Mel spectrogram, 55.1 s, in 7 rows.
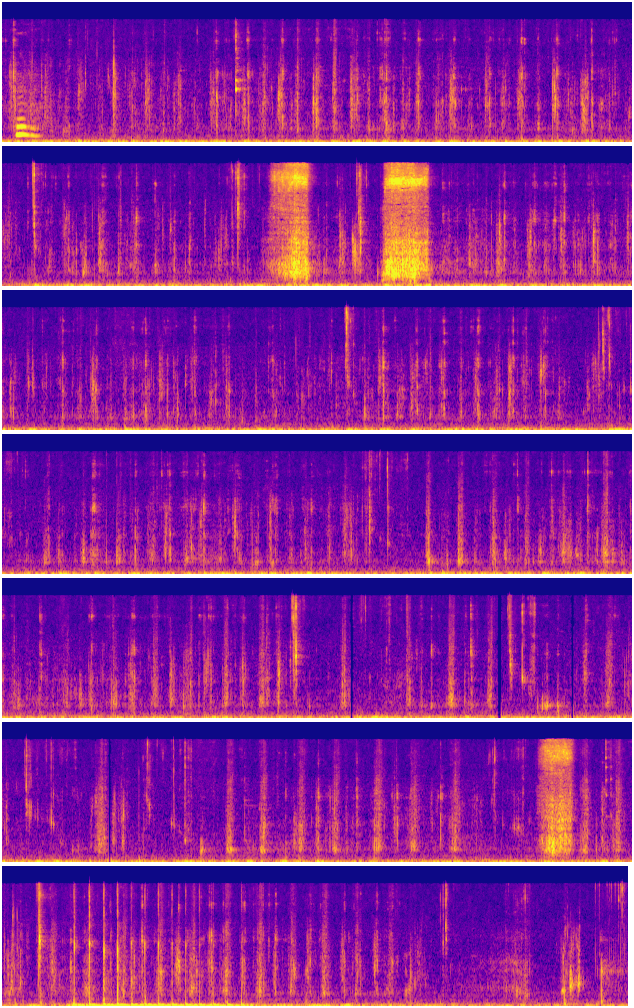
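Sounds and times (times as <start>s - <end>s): chewing and biting food: 0.5s - 11.2s, 11.9s - 52.9s
wet mouth clicks: 12.6s - 13.4s, 47.7s - 49.9s.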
